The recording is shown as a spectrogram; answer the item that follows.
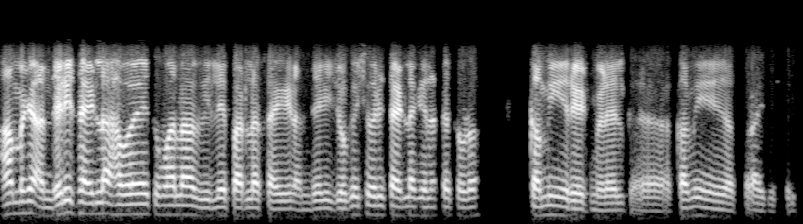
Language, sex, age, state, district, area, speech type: Marathi, male, 60+, Maharashtra, Mumbai Suburban, urban, conversation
